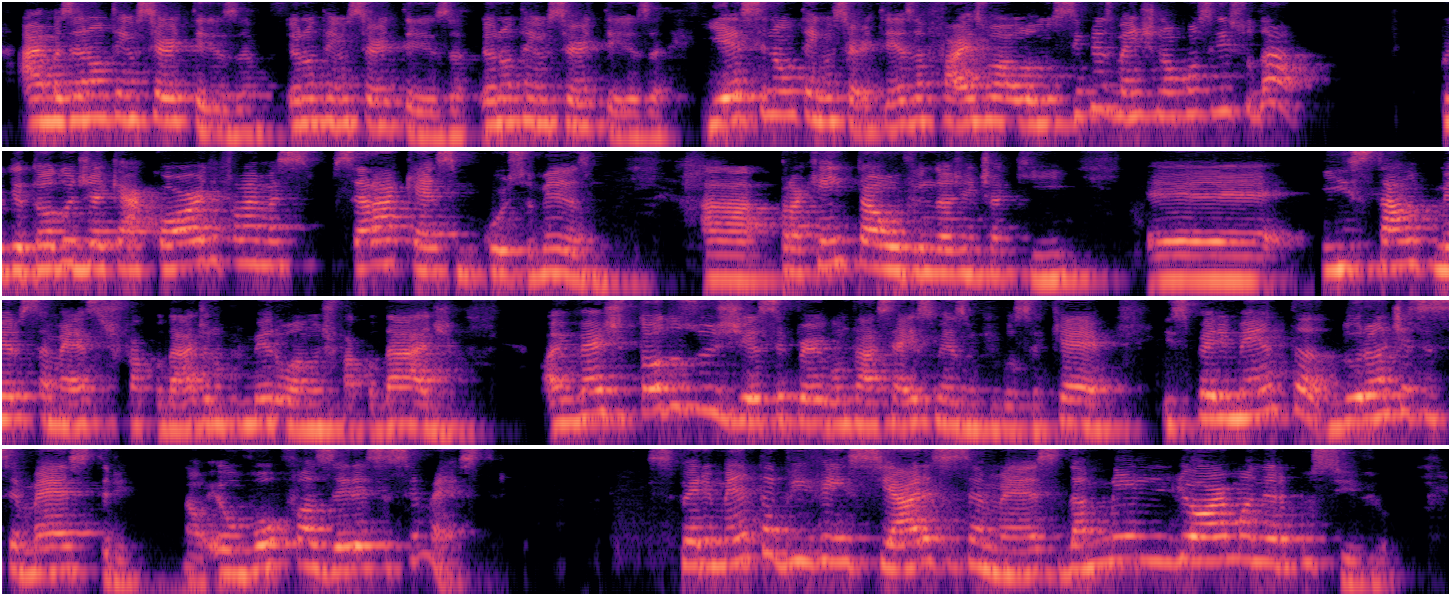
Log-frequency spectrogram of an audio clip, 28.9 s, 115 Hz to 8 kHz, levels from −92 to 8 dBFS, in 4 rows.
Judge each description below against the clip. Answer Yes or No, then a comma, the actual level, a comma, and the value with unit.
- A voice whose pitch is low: No, high, 230 Hz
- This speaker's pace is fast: Yes, fast, 195 wpm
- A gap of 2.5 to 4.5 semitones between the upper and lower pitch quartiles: No, average, 5.1 semitones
